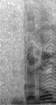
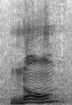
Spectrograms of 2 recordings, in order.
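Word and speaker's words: gnome: गनोम नहीं होता है, मैंने गनोम जानबूझ के बोला है। क्यों? ताकि आपको लगना चाहिए कि यहाँ पर एरर है। जी, जी यहाँ पर साइलेंट होगा। क्यों? क्योंकि एन से पहले जी है। तो प्रोनाउंस कैसे करोगे इसको? नोम, कॉलोन, बिनाइन, कैंपेन, शैम्पेन।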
